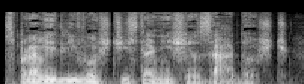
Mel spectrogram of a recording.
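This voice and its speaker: Shaken middle-aged prosecutor in an audiobook, tense and hushed, voiced by a man, low husky tone. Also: big pitch swings, normal speed, no echo, studio quality, heavily acted.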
